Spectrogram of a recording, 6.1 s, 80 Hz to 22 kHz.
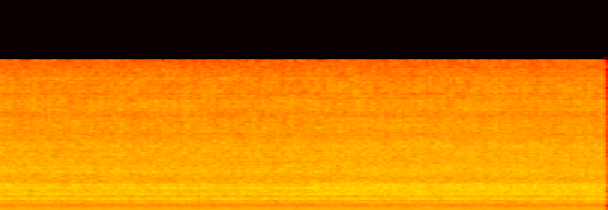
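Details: Honeywell HW5500 5500-watt generator, 337cc engine, after fitting new Hipa carburetor, replacement tank and old gaskets (insulator issue found); steady, even drone with constant beat, no misses or hunting — normal running.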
